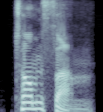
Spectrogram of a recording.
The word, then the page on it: Tom Thumb: British English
